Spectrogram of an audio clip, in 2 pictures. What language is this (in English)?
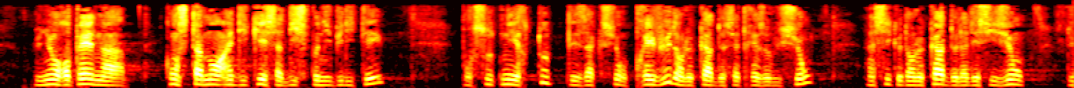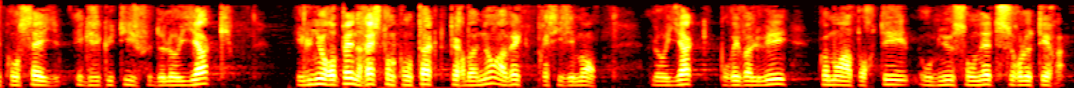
French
